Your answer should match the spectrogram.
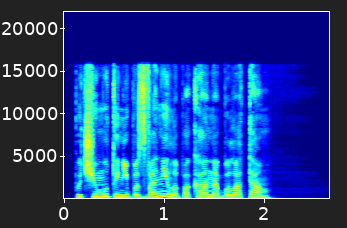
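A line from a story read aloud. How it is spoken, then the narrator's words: Uncontrolled yell. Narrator (Russian): Заорала я, не сдержавшись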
